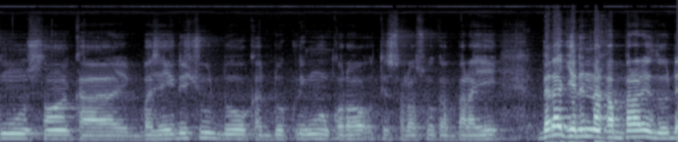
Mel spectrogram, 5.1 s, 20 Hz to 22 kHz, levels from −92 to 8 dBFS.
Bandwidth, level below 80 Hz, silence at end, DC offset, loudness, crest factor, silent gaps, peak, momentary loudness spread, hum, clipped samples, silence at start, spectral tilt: 19 kHz; -48 dBFS; 0 s; under 0.1%; -22 LUFS; 16 dB; none; -6 dBFS; 15 LU; none; under 0.1%; 0 s; -6 dB/octave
